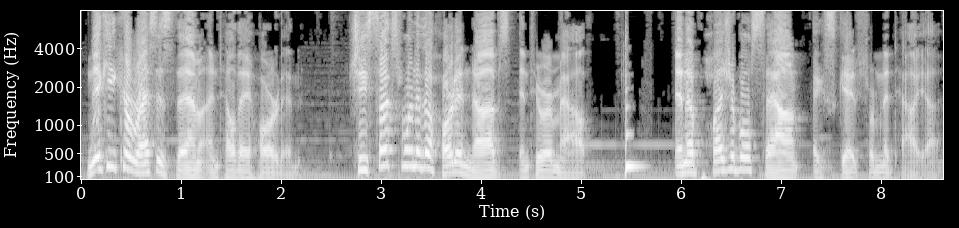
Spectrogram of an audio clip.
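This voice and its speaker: A man narrating a story aloud as a podcast host, with an expressive reading style. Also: on the low side, normal speed, faint music behind.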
